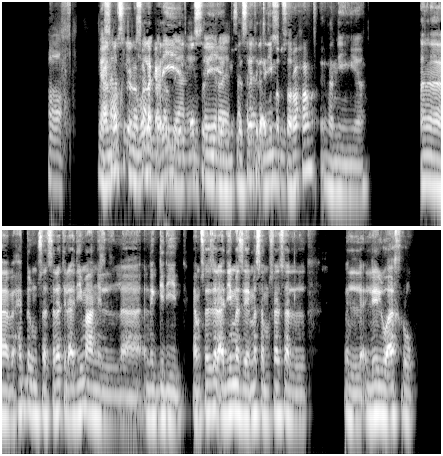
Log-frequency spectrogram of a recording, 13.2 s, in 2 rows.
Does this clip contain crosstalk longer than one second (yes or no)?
yes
